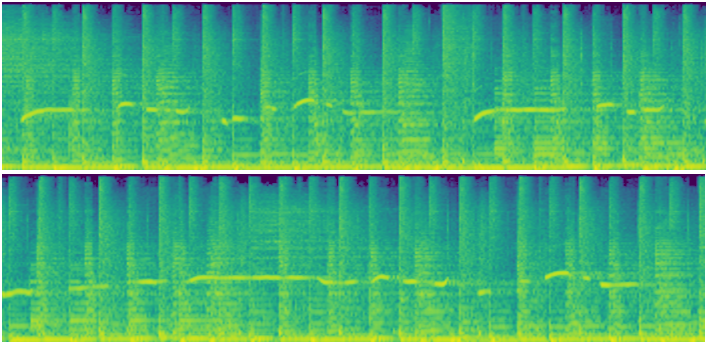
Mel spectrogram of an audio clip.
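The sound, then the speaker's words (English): A human whistles a bright, sustained melody with gliding notes, carried prominently over a loud full-band backing of steady bass and drums, with no talking. “Whistle solo.”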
